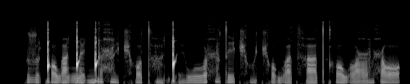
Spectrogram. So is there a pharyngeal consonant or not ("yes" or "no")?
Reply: yes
